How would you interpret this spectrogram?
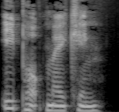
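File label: "epoch making", British English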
